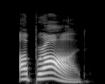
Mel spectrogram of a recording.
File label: "abroad", English; 3000 words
